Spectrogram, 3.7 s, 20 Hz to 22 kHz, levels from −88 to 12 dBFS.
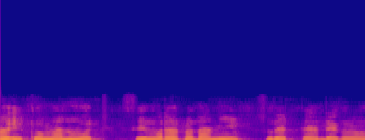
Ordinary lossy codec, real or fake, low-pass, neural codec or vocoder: none; fake; 7.2 kHz; codec, 44.1 kHz, 2.6 kbps, DAC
